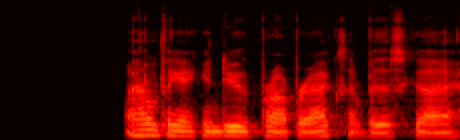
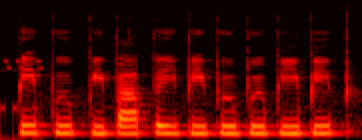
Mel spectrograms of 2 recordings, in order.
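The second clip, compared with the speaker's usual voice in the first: beeping singer voice; 6 semitones higher than usual. Acted. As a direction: chirp the beeps high like a song. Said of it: "That voice".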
